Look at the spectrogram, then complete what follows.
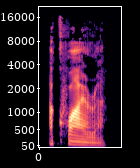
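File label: "acquirer", British English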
